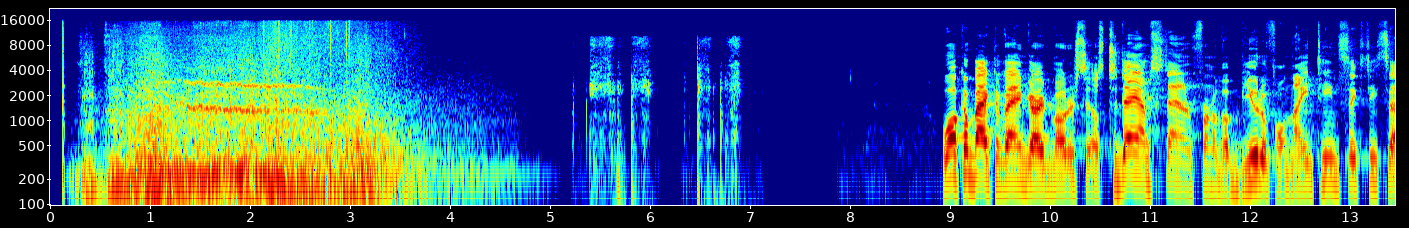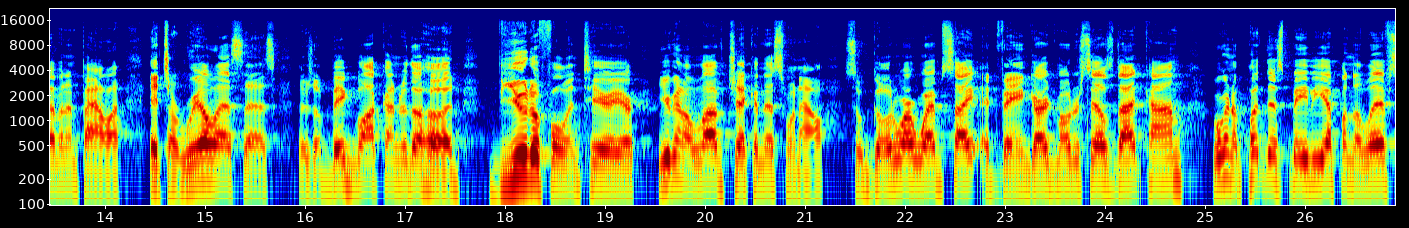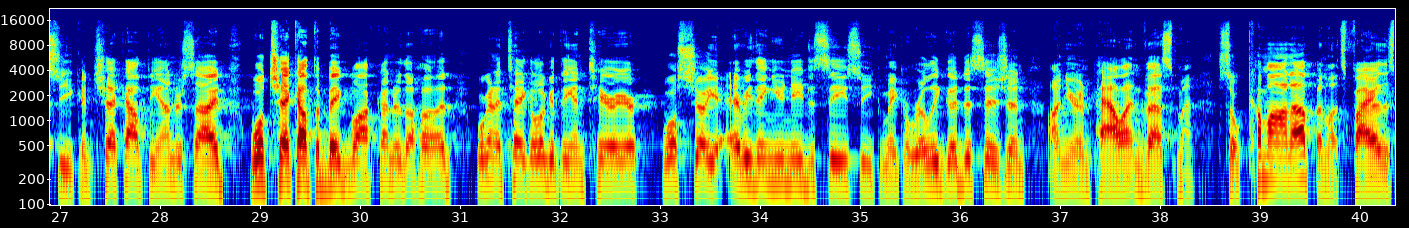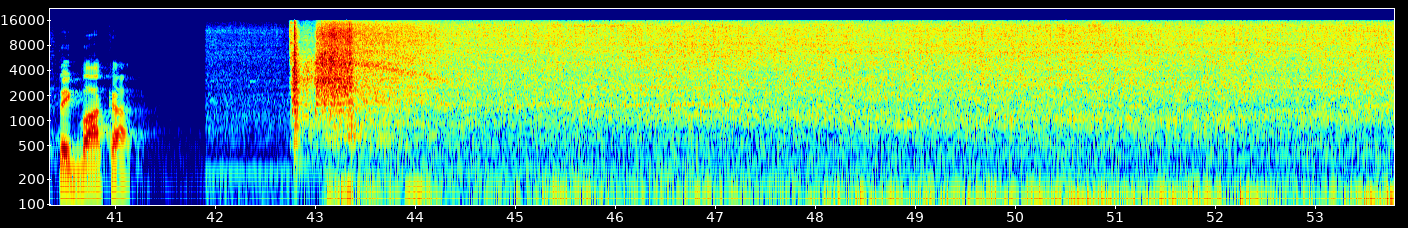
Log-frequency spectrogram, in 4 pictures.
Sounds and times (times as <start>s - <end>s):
Tire squeal: 0.5s - 3.1s
Speech: 8.9s - 41.3s.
